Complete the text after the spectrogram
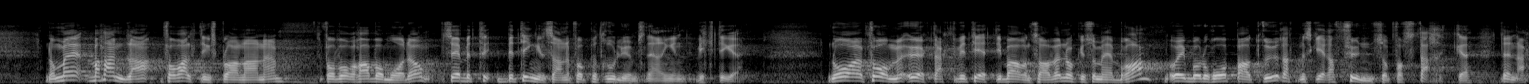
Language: Norwegian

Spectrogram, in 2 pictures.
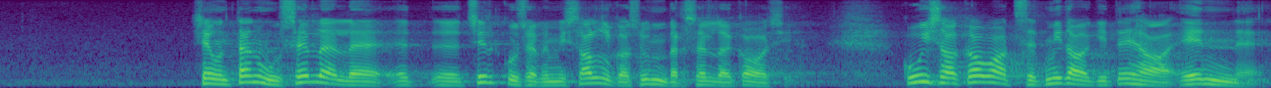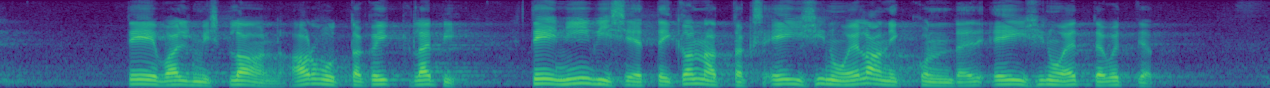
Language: Estonian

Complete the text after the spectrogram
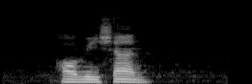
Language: Persian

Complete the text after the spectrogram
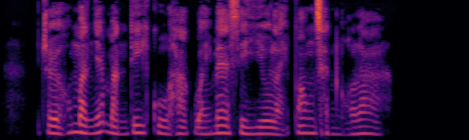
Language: Cantonese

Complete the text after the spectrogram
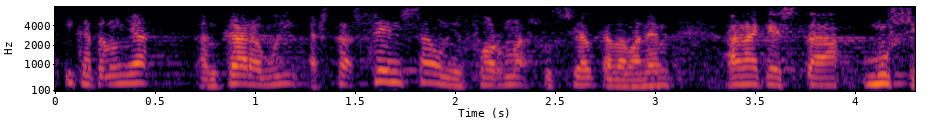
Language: Catalan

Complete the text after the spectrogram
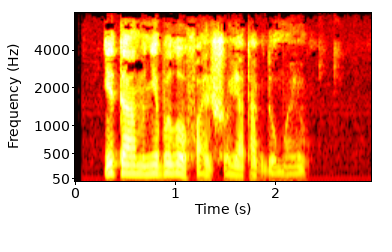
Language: Belarusian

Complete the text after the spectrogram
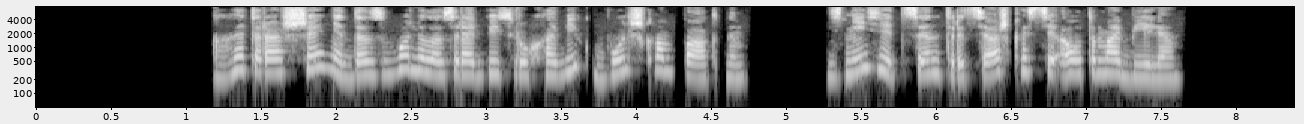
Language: Belarusian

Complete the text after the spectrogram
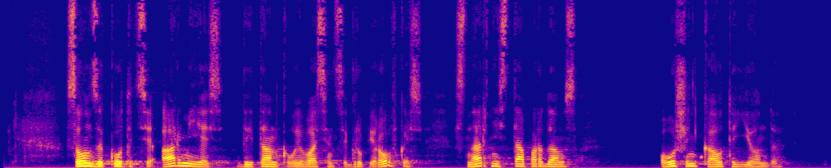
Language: Erzya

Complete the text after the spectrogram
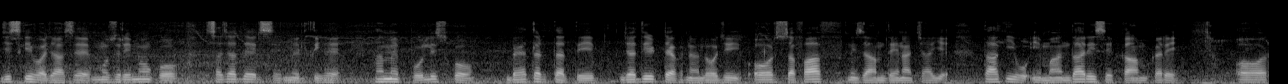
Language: Urdu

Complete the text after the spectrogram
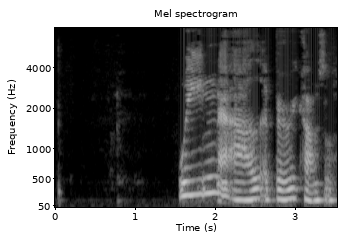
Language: Danish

